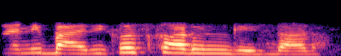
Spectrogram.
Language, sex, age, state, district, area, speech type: Marathi, female, 18-30, Maharashtra, Amravati, rural, conversation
